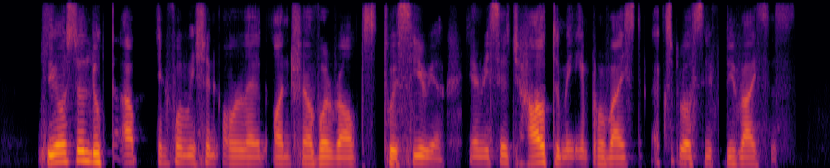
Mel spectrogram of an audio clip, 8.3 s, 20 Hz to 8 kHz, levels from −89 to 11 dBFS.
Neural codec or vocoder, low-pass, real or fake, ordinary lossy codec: codec, 16 kHz, 1 kbps, X-Codec, HuBERT features, trained on general audio; 7.2 kHz; fake; none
